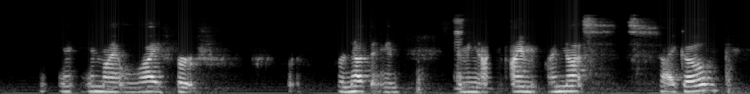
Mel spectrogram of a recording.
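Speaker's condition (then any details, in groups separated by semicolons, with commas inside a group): Stuttering; severe stuttering at college start, fluency temporarily improved by drinking alcohol, works as school slp; stutters openly, cannot hide it, discloses stuttering to parents, feels in control; noticeable stuttering that cannot be hidden, more fluent when drinking then; repeated sounds, repeated words, prolonged sounds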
